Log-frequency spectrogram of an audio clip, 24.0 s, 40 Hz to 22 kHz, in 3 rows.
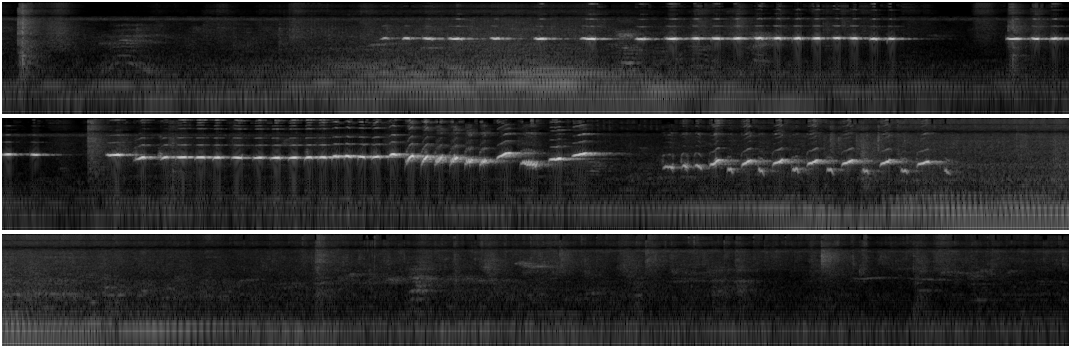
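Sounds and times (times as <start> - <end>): songbird trilling: 2.7 - 6.8, 7.6 - 15.2.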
